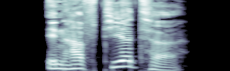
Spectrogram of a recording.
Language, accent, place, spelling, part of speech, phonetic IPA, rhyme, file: German, Germany, Berlin, inhaftierte, adjective / verb, [ɪnhafˈtiːɐ̯tə], -iːɐ̯tə, De-inhaftierte.ogg
- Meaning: inflection of inhaftieren: 1. first/third-person singular preterite 2. first/third-person singular subjunctive II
